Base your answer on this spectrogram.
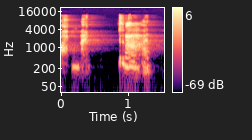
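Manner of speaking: sneaky, hushed, soft, breathy whisper. Retelling sitting with the TV off after the dad left: retelling a whisper.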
